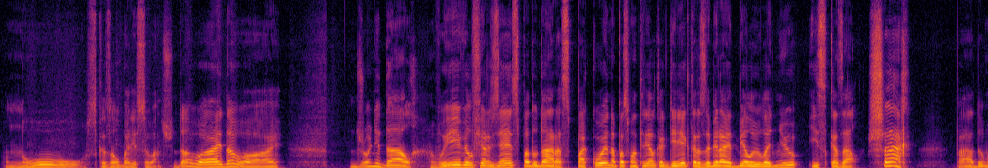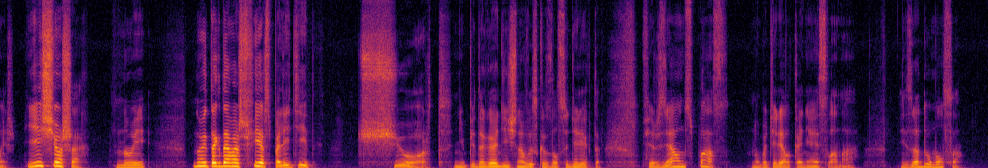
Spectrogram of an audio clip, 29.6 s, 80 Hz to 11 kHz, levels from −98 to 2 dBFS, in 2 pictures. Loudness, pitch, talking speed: -21 LUFS, 120 Hz, 95 wpm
